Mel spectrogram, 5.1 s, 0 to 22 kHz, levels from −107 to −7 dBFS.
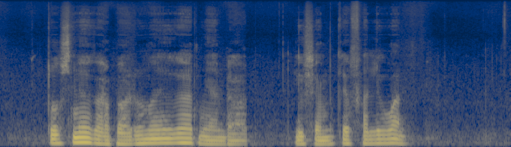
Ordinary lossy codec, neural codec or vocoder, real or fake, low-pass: none; codec, 44.1 kHz, 3.4 kbps, Pupu-Codec; fake; none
